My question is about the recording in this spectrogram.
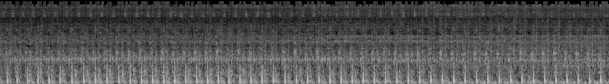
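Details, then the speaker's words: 1968 Briggs & Stratton 2.25 hp single-cylinder, first fire after sitting decades, on full choke; quick even pop-pop-pop at steady pace, soft muted exhaust; runs healthy and smooth. "Full choke. Hot damn. Man, that muffler is so quiet."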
